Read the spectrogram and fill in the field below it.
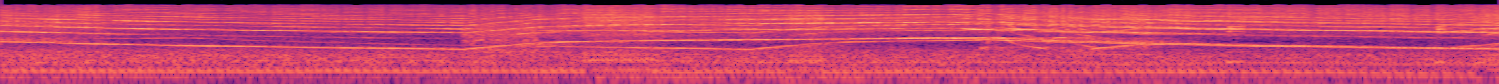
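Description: A motorcycle engine hums and its pitch rises and falls as it rides.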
